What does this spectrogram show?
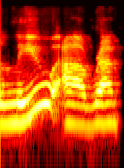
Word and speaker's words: Liu: Yeah, I'm Liu, rhymes with new.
